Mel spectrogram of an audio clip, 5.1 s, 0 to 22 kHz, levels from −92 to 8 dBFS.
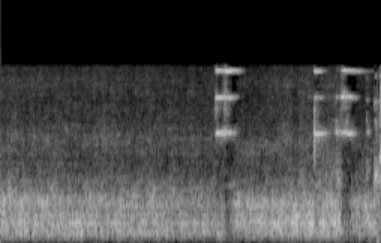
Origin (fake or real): real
